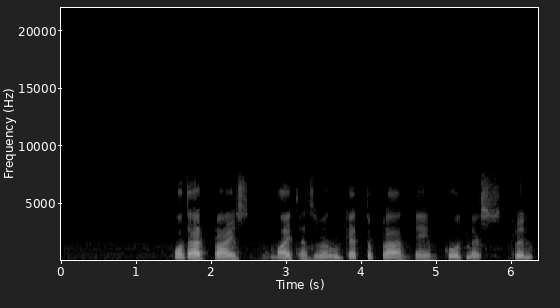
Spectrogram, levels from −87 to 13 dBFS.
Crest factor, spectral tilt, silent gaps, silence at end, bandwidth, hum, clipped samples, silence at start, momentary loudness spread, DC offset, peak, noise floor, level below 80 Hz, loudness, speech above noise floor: 20 dB; -5.5 dB/octave; none; 0.1 s; 7.6 kHz; none; under 0.1%; 1.5 s; 13 LU; under 0.1%; -16 dBFS; -77 dBFS; -88 dBFS; -36 LUFS; 42 dB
